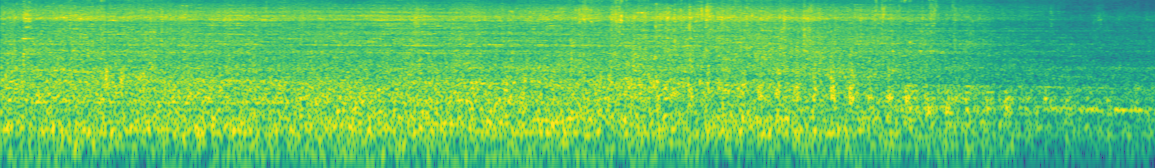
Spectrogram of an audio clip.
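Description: Passenger cars of a passing train rolling by on the rails, a steady rumble of wheels on track that fades away in the last few seconds as the end of the train goes past.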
